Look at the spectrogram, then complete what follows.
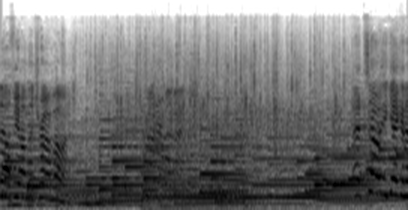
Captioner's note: audience applauding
